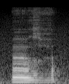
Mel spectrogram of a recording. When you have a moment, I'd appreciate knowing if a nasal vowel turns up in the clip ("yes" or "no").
yes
